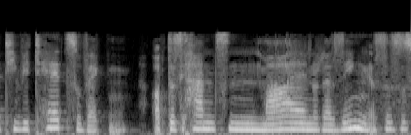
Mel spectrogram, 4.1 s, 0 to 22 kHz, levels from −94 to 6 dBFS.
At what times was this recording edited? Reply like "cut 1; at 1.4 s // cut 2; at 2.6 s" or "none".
cut 1; at 1.4 s // cut 2; at 1.8 s

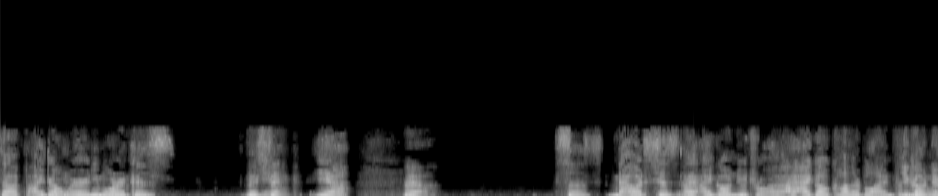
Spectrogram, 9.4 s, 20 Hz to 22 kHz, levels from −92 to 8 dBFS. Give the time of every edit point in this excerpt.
cut 1; at 1.8 s // cut 2; at 6.0 s

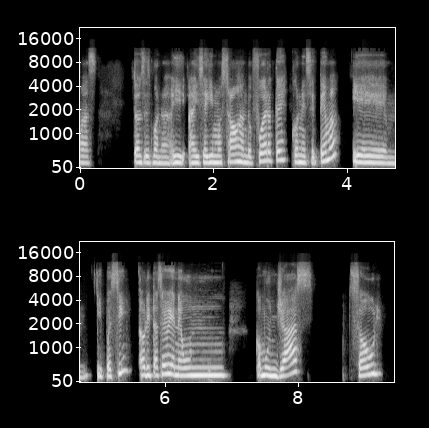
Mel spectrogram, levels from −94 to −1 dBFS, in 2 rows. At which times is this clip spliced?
none

